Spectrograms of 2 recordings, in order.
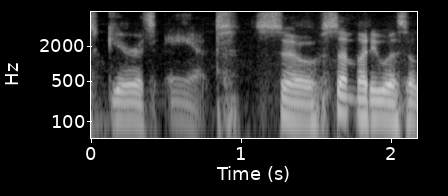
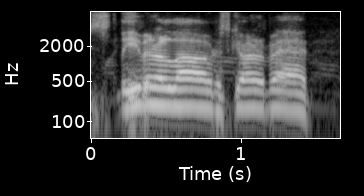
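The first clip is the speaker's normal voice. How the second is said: put-on buzzed, raised, high-pitched yelling; 8 semitones higher than usual. Retelling waking at three in the morning, yelling at the cats: imitating own past yelling. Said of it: "I'm just yelling at my cats".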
